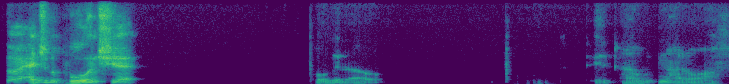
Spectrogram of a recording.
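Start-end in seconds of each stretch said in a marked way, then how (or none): 3.1-7.2 hushed whisper. Real, not acted. Hushed aside.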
